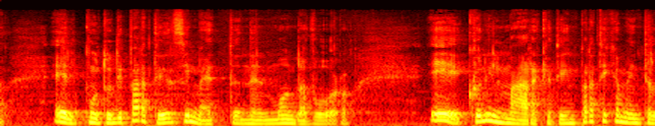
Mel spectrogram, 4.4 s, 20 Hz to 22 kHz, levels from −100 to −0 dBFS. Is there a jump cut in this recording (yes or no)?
yes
